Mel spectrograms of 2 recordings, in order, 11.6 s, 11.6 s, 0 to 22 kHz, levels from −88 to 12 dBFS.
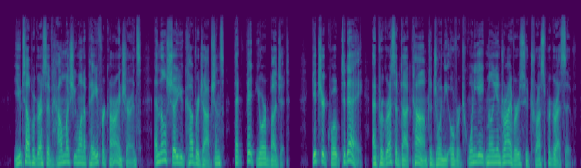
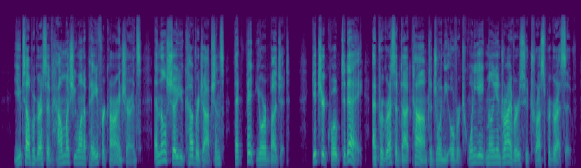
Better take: first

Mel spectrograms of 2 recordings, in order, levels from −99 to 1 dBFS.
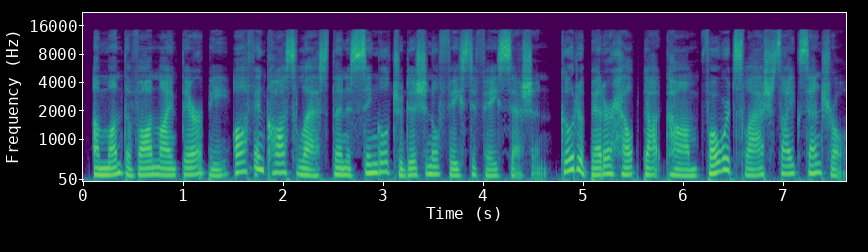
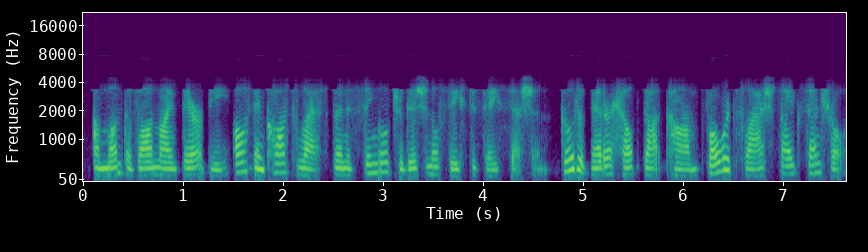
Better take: first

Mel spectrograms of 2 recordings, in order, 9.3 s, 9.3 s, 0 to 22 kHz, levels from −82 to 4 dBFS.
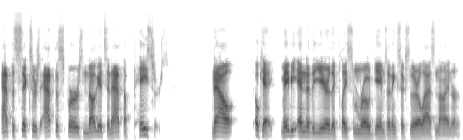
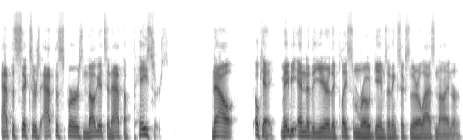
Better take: second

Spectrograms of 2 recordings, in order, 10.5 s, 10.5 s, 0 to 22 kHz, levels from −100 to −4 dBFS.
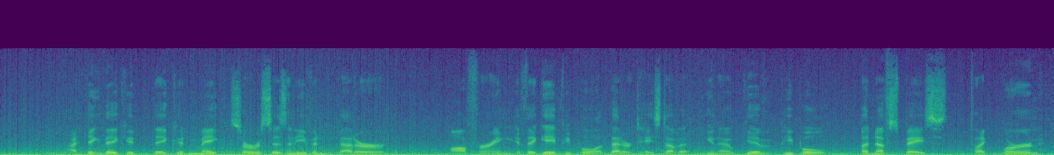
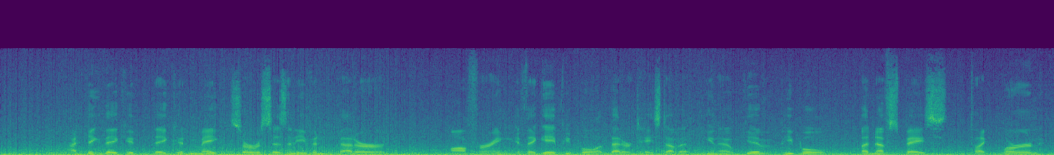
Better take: first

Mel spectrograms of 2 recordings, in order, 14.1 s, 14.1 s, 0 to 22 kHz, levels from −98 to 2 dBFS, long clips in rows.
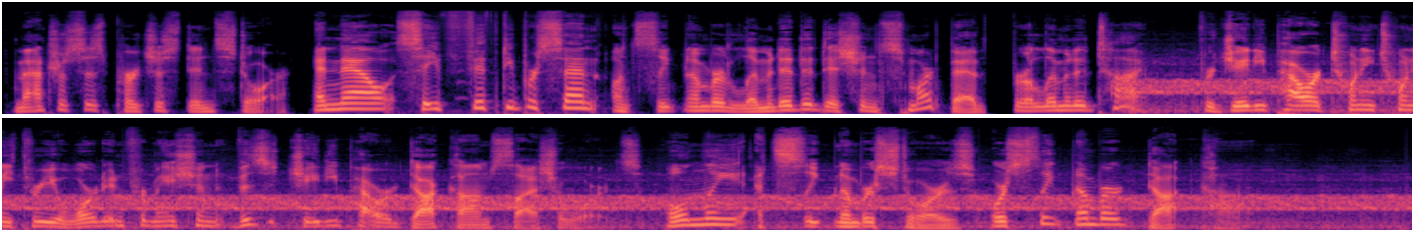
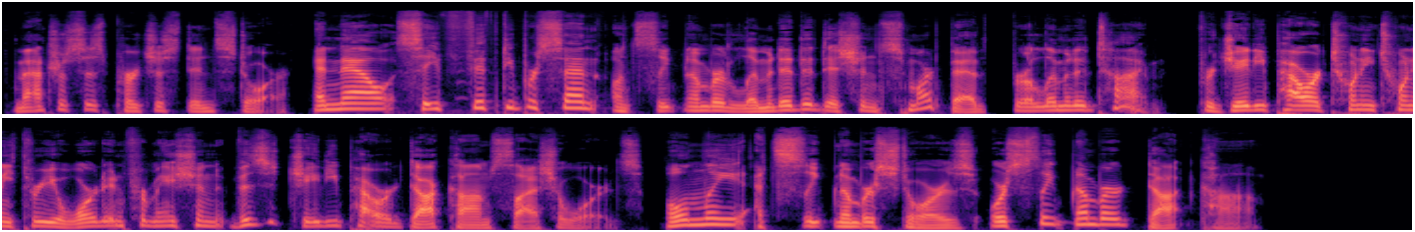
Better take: second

